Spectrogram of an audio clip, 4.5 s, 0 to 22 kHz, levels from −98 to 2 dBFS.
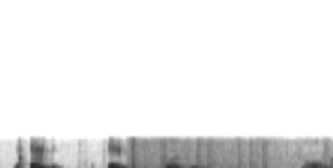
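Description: Noise suppressor artifacts run through the whole speech clip. The suppressor estimates which frequency bands hold steady noise and pulls them down frame by frame, by about 6 dB here. The background therefore ducks in the gaps and swells back under the talker, leaving a fluctuating residue. The room noise steps up by about 14 dB around 1.5 s, still roughly 18 dB below the speech. On a spectrogram the noise floor looks patchy and mottled, with isolated bins flickering on and off between syllables rather than forming an even haze.

The GSM full-rate codec damage is also present from start to finish, and it is plainly audible. The codec rebuilds the voice from a vocal-tract filter fed by a sparse, regularly spaced pulse train. This gives the speech a buzzy, gravelly edge, and sibilants lose their crispness. The texture fits a 13 kbps narrowband telephone stream. A spectrogram shows a hard ceiling at about 3.8 kHz with nothing above it, and the harmonics below look smeared and grainy.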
